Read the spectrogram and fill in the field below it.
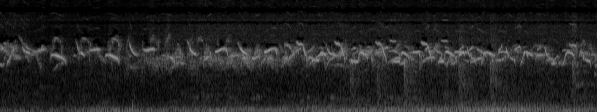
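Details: A caged competition Chinese hwamei at a weekend bird gathering in Vietnam, hung somewhat far from the microphone, sings a loud, rapid, continuous run of varied whistled and slurred phrases, high and rich, over a low background rumble.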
